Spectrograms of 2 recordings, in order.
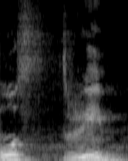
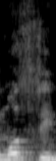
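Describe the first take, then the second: First: The first vowel is a rounded 'o' sound. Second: The first vowel is an open 'aw' sound. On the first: The speaker calls it right. "হবে মসৃণ" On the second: The speaker calls it wrong. "আমরা বলি মসৃণ, no no no"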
